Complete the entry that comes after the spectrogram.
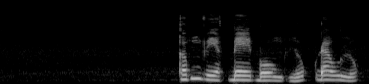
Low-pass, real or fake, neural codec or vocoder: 10.8 kHz; real; none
